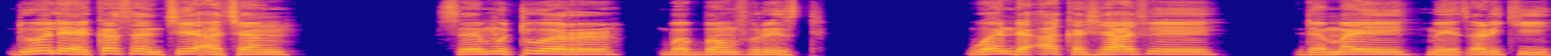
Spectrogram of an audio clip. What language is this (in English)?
Hausa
